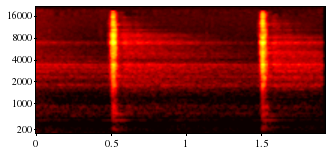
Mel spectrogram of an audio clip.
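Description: Two crisp clock ticks, sharp and brief, spaced roughly a second apart over a faint steady hiss.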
